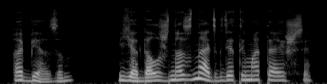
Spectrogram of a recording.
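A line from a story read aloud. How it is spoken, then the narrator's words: Cold. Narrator (Russian): холодно произнесла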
